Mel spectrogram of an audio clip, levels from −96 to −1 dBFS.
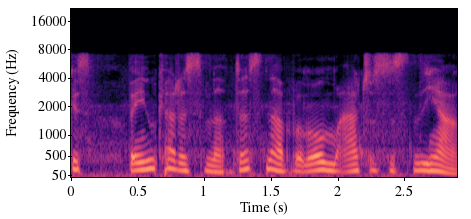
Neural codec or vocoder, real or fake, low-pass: autoencoder, 22.05 kHz, a latent of 192 numbers a frame, VITS, trained on many speakers; fake; 7.2 kHz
